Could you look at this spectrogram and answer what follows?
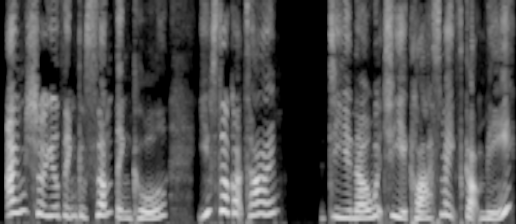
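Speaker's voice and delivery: put-on high, bright bubbly girl; cheerful girl voice. A narrator's reading. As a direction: chirp it brightly. Nejire cheerful.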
